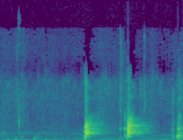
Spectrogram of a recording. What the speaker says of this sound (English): Don't start that barking bullcrap.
